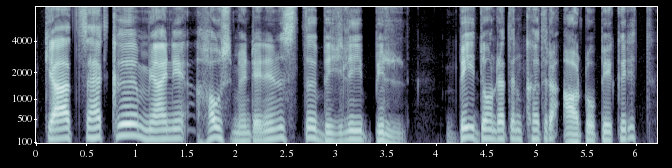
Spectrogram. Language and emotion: Kashmiri, neutral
